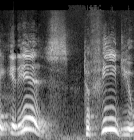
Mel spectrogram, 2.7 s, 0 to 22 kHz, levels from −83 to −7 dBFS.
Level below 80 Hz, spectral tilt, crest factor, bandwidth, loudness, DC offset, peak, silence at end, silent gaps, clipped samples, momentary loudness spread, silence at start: -46 dBFS; -4.5 dB/octave; 12 dB; 16 kHz; -11 LUFS; under 0.1%; 0 dBFS; 0 s; none; under 0.1%; 12 LU; 0 s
